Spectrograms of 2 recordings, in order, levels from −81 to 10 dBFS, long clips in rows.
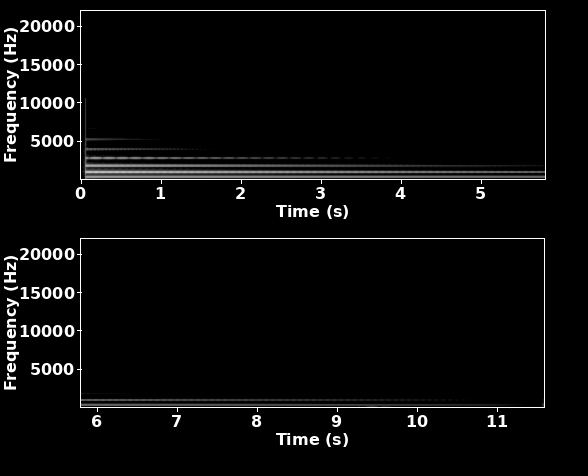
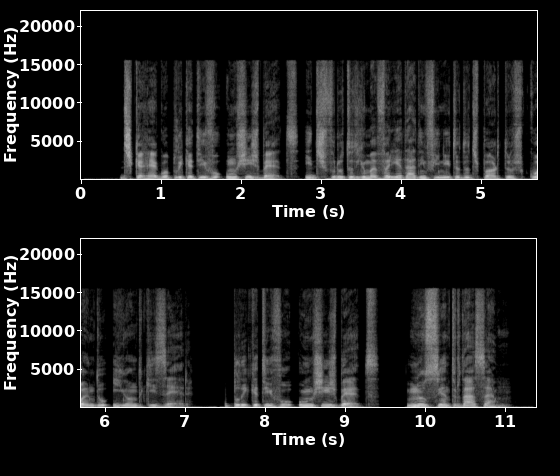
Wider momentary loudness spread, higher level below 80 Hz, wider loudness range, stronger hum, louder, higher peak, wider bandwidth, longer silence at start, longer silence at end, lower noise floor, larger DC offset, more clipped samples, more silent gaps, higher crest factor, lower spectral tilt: first, 27 LU vs 8 LU; second, -76 dBFS vs -42 dBFS; first, 26 LU vs 3 LU; neither; about the same, -21 LUFS vs -21 LUFS; about the same, -6 dBFS vs -4 dBFS; second, 5.6 kHz vs 16 kHz; second, 0.05 s vs 0.5 s; first, 5.15 s vs 0.35 s; first, -80 dBFS vs -41 dBFS; neither; neither; second, none vs 9.43-9.73 s; about the same, 20 dB vs 18 dB; about the same, -4 dB/octave vs -5 dB/octave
